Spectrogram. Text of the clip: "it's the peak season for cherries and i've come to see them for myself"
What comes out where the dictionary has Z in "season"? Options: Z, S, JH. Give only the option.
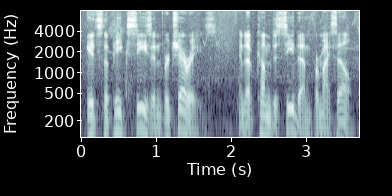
Z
